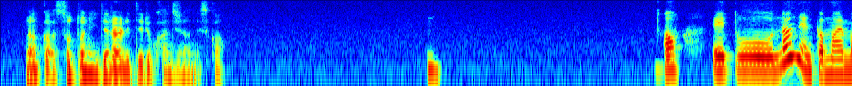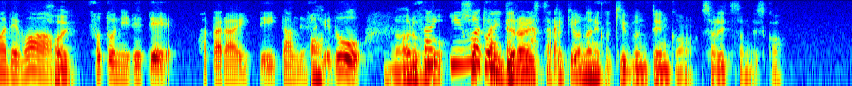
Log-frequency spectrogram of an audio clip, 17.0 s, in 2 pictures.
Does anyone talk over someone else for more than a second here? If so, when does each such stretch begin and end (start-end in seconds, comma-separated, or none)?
12.8-14.4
